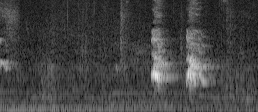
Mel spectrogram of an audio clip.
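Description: A red Hmong bobtail dog gives two short, sharp barks in quick succession, close by, after a quiet stretch with faint background noise.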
